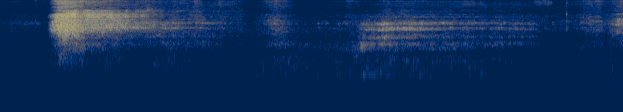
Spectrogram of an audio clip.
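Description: A woman blowing hard onto a twig held to her mouth: a long breath out with a sharp start that fades over about a second and a half, then a second, softer blow about three and a half seconds in.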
